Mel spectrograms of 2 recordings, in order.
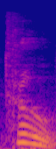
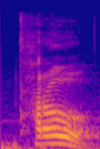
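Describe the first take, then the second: First: One syllable, ending in an 'oo' sound. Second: Two syllables, 'tha' then 'ro'. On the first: The speaker calls it wrong. "এক teacher উচ্চারণ করতেছে থ্রু" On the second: The speaker calls it right. "এটা হলো থারো"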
